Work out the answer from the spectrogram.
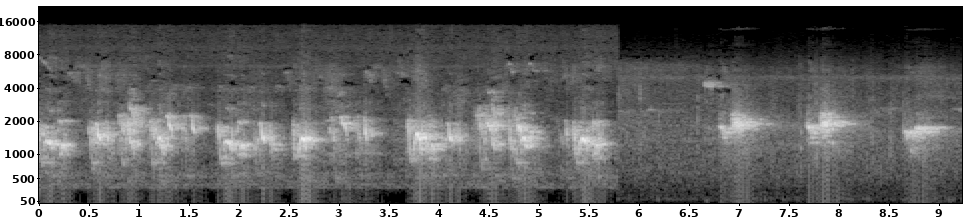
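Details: Red Spurfowl of the Indian Peninsula, the males' rapidly repeated k-or-quack call: harsh, quacking notes in quick runs of two or three, repeated steadily for about six seconds, then a few clearer, higher single notes after a brief pause.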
